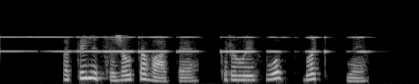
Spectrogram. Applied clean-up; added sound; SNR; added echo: neural mask model RNNoise.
